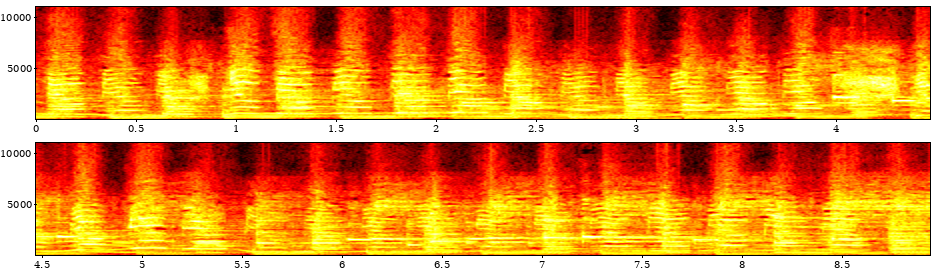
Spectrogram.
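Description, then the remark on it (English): Cat meows strung together into a bouncy jingle melody for a Meow Mix cat food advertisement, short rhythmic notes stepping up and down in pitch over steady backing music, loud and continuous with no talking. “Meow Mix tastes so good, cats ask for it by name. Meow.”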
